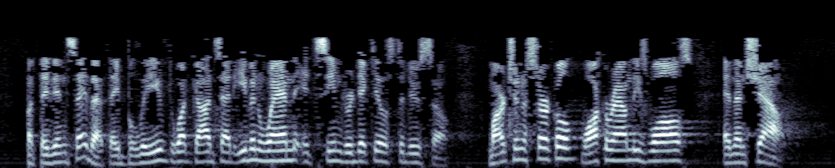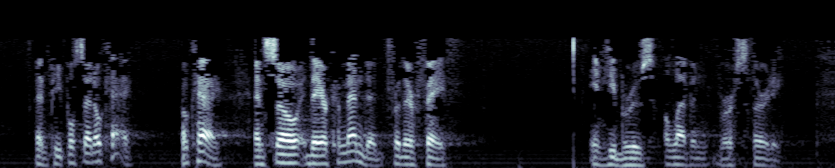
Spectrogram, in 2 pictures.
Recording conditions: large echoing room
